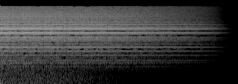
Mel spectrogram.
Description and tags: Open Hat 1
Arturia Drumbrute Analogue Drums sampled and compressed through Joe Meek C2 Optical Compressor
